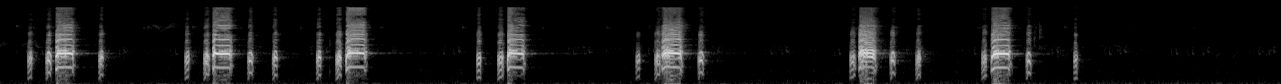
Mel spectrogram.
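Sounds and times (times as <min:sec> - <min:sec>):
hen clucking in a coop: 0:00.3 - 0:01.1, 0:01.8 - 0:03.8, 0:04.8 - 0:05.4, 0:06.4 - 0:07.2, 0:08.5 - 0:10.9.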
